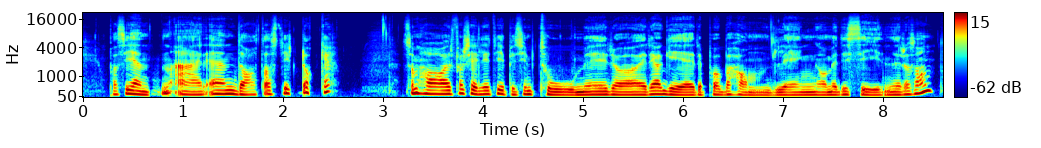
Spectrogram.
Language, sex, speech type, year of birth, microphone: Norwegian, female, spontaneous, 1951, Shure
